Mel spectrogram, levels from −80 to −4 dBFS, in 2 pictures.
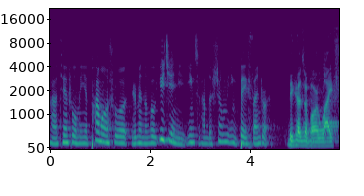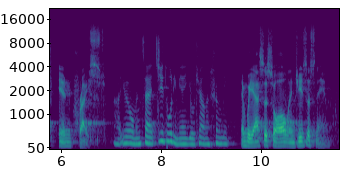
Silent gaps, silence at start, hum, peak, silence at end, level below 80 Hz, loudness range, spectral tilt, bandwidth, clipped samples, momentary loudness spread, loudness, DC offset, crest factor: none; 0 s; none; -18 dBFS; 0.2 s; -74 dBFS; 5 LU; -6 dB/octave; 16 kHz; under 0.1%; 14 LU; -38 LUFS; under 0.1%; 20 dB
